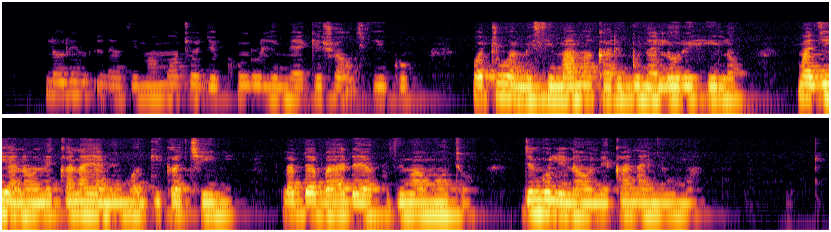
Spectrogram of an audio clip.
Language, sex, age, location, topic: Swahili, female, 25-35, Nairobi, health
